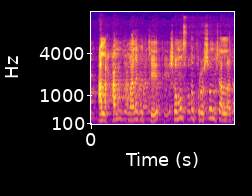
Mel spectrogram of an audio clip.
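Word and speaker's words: الحمد: আলহামদুলিল্লাহ রাব্বিল আলামিন আলহামদু এই গলার ভেতর থেকে হেটা উচ্চারণ করবেন আলহামদু আলহামদু মানে হচ্ছে সমস্ত প্রশংসা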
